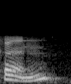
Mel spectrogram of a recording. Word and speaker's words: can: We use the reduced form kun, unstressed reduced vowel. But when I want to emphasize that this is not possible, it's not permitted to park, then I use the full form. You can't park there. Stressed full vowel.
